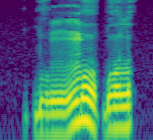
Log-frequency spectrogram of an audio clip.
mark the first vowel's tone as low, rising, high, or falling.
low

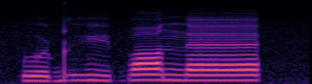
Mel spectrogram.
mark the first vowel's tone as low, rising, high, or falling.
low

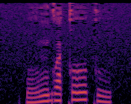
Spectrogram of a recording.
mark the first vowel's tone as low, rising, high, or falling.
rising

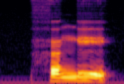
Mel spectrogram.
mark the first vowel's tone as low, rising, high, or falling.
high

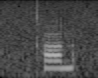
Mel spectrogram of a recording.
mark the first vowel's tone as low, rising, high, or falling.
high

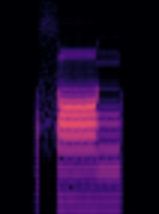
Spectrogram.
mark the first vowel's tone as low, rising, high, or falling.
high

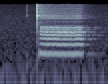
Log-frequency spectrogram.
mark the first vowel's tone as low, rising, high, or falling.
high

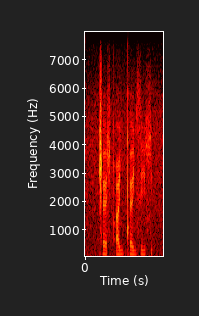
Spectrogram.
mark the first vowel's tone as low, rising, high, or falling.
high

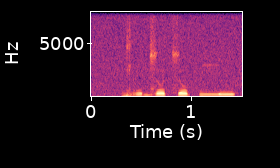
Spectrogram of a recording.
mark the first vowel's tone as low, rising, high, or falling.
falling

